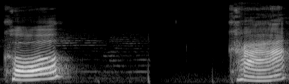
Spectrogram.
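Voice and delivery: clear, separate syllables ख and खा; teacher reading barakhadi aloud; syllable drill. Shown as a demonstration. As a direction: pronounce ख then lengthen to खा. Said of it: "जैसे".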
